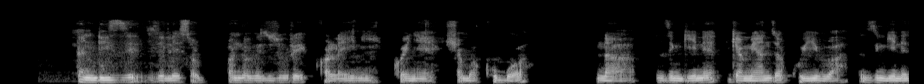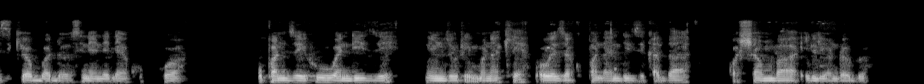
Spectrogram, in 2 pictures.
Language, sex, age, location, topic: Swahili, male, 36-49, Nakuru, agriculture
